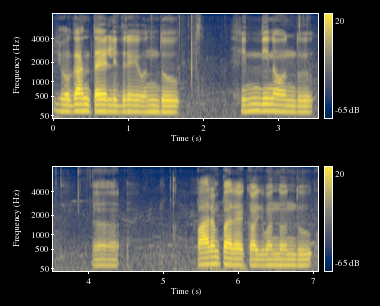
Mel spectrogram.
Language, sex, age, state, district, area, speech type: Kannada, male, 18-30, Karnataka, Dakshina Kannada, rural, spontaneous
